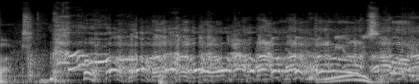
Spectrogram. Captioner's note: laughter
